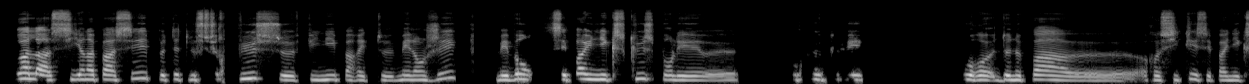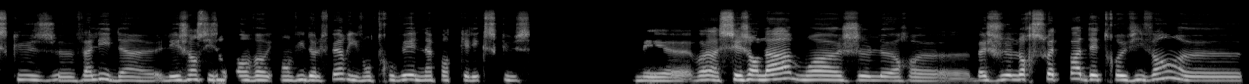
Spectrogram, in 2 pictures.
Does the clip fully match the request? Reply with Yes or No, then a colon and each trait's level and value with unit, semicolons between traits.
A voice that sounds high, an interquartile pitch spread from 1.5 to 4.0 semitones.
Yes: high, 205 Hz; average, 2.9 semitones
